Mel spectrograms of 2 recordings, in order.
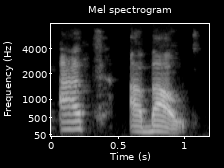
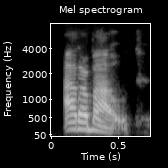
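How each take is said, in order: First: The two words are separated by a stop. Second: The two words are linked without a stop. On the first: The speaker calls it wrong. "You don't say at about" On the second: The speaker calls it right. "Don't stop"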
